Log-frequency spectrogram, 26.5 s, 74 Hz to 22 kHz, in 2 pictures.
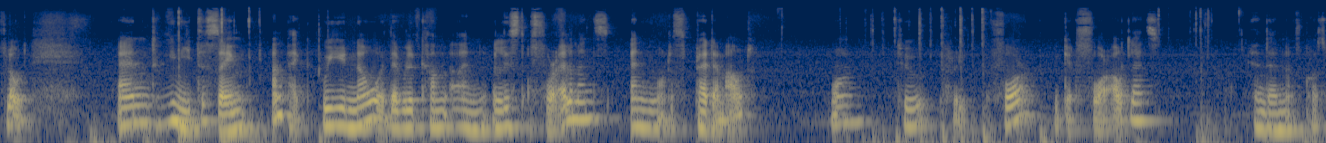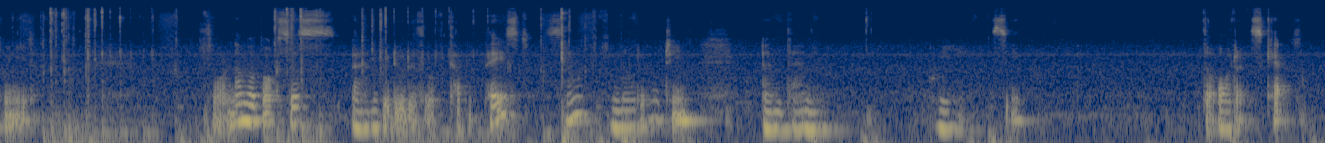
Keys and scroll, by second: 12.1 super+3, 14.0 super+c, 14.1 super+v, 16.3 super+c, 16.5 super+v.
